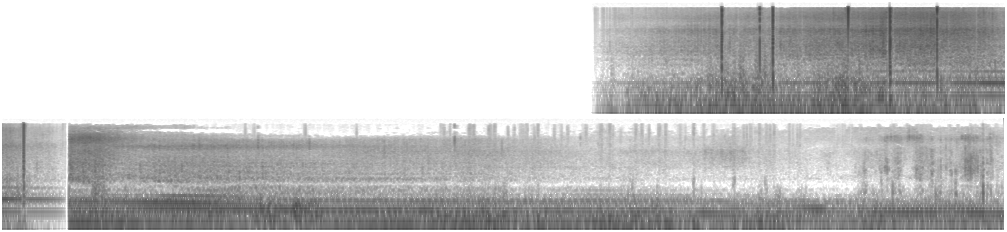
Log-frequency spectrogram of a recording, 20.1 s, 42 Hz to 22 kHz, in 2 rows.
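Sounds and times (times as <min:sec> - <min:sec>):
suv engine driving: 0:06.0 - 0:20.0
stones clicking under tyres: 0:15.7 - 0:20.0.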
